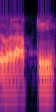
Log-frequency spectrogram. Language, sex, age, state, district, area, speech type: Bengali, male, 60+, West Bengal, South 24 Parganas, urban, conversation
